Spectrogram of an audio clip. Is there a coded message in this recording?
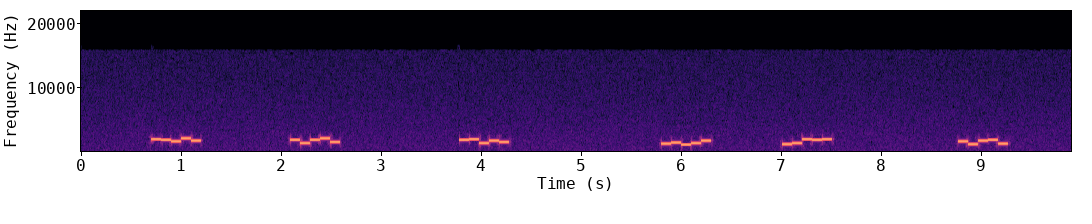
Yes: five-tone selective call (CCIR) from 0.7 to 9.3 s, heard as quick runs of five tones, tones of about 100 ms. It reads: 09778 94996 90486 35148 24090 72893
